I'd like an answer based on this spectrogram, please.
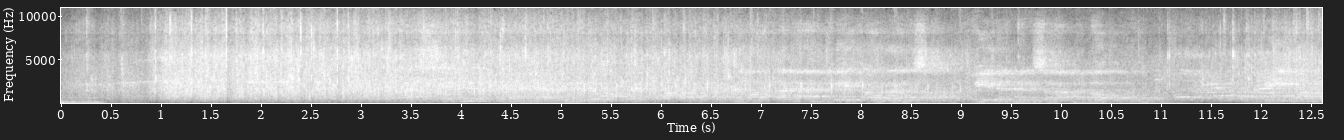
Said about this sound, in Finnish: Tänään tosiaan tuo puolen tuhatta liigaottelua Talajalle täyteen tulee. Ja siitä aplodit porilaisyleisöltä.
